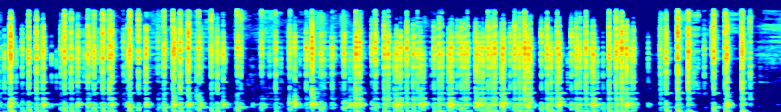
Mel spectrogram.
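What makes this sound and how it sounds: Long nails tap rapidly on the surface of a solid, flat, black-painted wooden heart plaque. The result is a quick run of dry, bright clicks with almost no ring, briefly pausing before the last few taps.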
